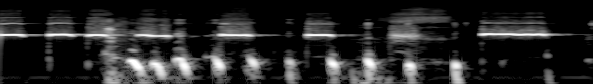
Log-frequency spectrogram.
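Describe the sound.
Someone whistles a dance tune in short, shrill, same-pitched bursts repeated in a driving rhythm, with low thumping beat-like pulses underneath, fairly loud.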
